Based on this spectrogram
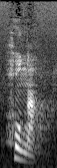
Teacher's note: que é como unha, pero con H aspirado ao principio. Hunga.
